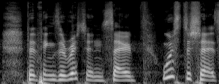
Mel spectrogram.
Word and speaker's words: Worcestershire: very good at having all kinds of complicated pronunciations that don't look anything like the way that things are written so Worcestershire is how you say this but you'd be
